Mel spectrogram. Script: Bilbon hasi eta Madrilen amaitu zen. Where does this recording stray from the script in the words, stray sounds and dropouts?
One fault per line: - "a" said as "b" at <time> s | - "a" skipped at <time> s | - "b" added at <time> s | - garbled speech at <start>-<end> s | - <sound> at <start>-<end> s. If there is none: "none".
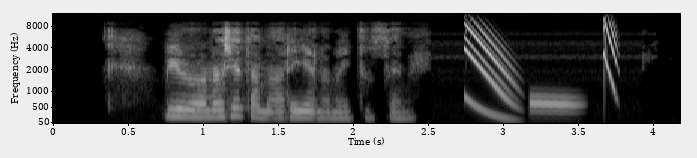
- chirp at 2.7-3.8 s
